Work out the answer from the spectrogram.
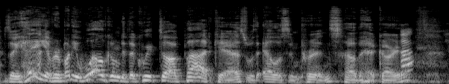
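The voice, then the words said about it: Exaggerated announcer-style radio voice. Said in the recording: “I turn on my radio voice”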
